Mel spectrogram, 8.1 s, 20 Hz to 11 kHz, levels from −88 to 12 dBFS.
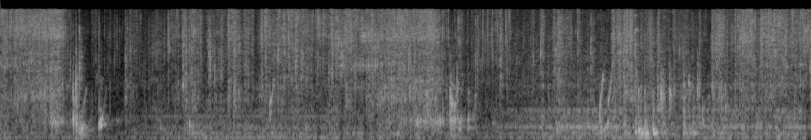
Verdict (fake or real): real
